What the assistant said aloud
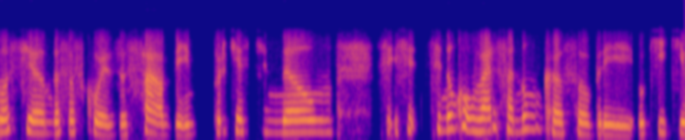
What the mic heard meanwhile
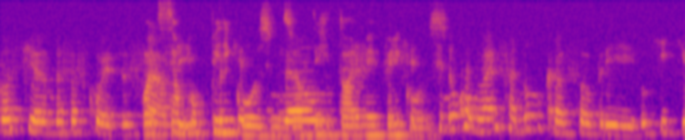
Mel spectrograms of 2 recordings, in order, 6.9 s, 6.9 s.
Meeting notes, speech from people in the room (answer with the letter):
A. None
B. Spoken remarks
B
